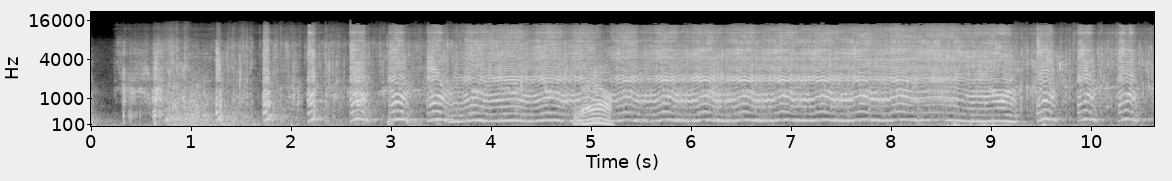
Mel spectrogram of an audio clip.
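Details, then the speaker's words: Garden hose tap on a test post, water on, making a loud warbling duck-like honk with rushing water; water hammer from a jumper washer stuck tight in the tap body, slamming the valve onto its seat. "so the wash is stuck because it's so tight in that tap body because that washer face is being squashed out when the water's trying to push up through from the bottom it automatically slams The Tap valve back down on the seat"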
